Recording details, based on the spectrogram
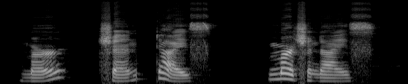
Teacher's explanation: The stressed syllable is on mer.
